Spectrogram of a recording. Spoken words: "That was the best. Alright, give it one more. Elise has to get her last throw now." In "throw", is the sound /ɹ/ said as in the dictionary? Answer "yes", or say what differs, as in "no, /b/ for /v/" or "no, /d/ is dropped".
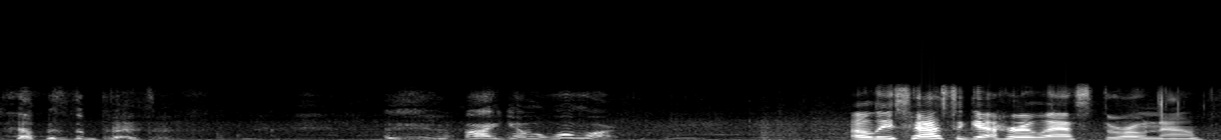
yes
